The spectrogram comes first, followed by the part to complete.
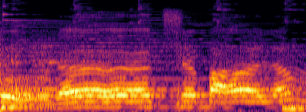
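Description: Male voice singing a devotional mantra-chant in long, wavering held notes with ornamented pitch bends, over instrumental accompaniment.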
